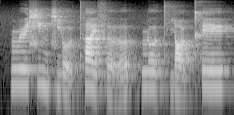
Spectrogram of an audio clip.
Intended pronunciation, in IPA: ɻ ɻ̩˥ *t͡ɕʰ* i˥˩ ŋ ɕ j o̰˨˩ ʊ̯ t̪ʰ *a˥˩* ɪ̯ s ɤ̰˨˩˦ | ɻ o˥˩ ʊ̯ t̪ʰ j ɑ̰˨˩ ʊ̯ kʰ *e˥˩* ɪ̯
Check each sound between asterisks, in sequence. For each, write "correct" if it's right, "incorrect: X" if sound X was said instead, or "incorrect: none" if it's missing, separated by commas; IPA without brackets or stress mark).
incorrect: ɕ, correct, incorrect: e˥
